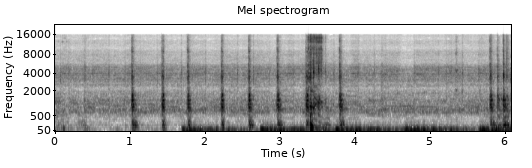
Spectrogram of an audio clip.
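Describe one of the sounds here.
A lock pick clicks and ticks inside a lock.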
